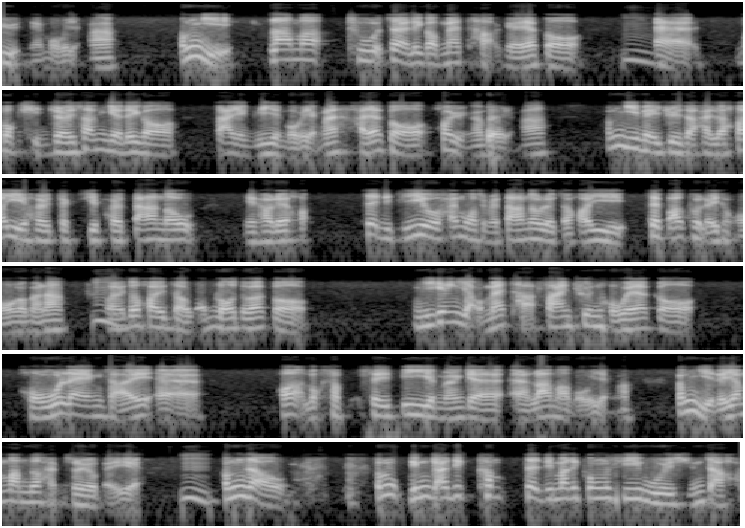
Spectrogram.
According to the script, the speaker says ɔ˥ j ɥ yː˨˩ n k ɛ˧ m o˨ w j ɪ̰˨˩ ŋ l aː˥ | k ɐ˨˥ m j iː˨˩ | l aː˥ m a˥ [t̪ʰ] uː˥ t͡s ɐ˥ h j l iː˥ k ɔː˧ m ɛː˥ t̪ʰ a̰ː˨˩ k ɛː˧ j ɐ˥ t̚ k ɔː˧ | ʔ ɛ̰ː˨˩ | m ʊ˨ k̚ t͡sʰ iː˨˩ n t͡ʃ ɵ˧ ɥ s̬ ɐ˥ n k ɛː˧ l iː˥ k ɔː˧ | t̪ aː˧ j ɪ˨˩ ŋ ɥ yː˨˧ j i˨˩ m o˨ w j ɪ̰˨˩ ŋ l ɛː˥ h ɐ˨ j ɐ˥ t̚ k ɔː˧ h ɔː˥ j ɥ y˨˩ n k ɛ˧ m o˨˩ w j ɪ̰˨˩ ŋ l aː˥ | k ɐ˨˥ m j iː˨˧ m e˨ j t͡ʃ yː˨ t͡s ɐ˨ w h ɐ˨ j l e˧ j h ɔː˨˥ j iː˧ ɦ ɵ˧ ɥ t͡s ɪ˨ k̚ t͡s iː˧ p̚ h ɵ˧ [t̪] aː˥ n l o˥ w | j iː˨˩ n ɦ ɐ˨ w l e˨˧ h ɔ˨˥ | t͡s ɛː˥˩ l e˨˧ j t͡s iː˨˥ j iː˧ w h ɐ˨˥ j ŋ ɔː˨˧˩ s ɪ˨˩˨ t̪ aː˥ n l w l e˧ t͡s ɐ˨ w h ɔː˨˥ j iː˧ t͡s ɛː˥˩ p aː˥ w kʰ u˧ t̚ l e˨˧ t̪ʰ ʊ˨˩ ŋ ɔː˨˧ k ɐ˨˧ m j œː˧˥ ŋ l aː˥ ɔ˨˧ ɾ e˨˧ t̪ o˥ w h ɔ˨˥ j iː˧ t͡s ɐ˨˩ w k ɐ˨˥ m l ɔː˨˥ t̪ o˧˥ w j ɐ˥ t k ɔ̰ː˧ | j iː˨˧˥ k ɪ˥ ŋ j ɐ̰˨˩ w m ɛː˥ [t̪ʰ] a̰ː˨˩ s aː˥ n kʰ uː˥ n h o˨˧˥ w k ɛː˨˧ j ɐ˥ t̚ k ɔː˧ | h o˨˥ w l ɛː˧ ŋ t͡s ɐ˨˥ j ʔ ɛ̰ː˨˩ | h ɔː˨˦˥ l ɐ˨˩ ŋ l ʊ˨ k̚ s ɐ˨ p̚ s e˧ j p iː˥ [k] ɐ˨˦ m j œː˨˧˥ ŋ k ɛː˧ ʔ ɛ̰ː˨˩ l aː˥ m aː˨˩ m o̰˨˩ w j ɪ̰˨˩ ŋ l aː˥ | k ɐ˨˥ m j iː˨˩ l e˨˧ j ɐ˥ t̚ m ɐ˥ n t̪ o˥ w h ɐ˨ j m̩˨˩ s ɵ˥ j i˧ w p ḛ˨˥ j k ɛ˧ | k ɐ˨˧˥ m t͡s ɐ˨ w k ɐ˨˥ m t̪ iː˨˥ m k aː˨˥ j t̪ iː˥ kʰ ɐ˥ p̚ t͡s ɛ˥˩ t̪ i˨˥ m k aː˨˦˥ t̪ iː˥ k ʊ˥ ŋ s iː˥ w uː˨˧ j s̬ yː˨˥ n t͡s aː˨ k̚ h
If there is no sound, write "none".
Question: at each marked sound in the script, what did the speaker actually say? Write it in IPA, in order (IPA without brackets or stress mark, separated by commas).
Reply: t̪ʰ, t̪, t̪ʰ, k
